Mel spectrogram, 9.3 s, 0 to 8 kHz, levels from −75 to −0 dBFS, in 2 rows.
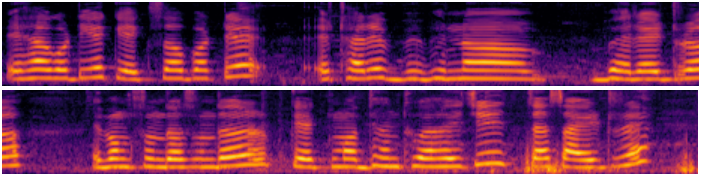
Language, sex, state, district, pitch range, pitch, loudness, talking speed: Odia, female, Odisha, Khordha, 275-300 Hz, 285 Hz, -15 LUFS, 125 wpm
